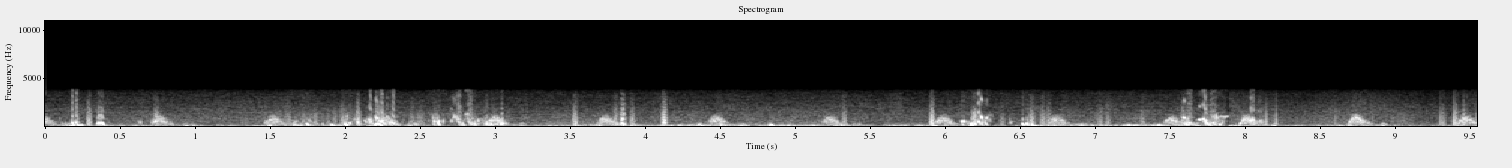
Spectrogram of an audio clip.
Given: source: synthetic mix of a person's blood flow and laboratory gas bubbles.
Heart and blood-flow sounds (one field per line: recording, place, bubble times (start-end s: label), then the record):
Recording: Doppler ultrasound of blood flow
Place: subclavian vein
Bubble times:
0.10-0.29 s: bubbles
0.33-0.44 s: bubbles
0.61-0.67 s: bubbles
1.62-1.88 s: bubbles
1.97-2.40 s: bubbles
2.45-2.50 s: bubbles
2.55-3.09 s: bubbles
6.08-6.34 s: bubbles
6.41-6.62 s: bubbles
7.56-7.91 s: bubbles
8.00-8.14 s: bubbles
From the record:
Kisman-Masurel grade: 222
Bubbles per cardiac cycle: several, 3 to 8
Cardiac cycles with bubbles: 10 to 50%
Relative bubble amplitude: moderate (0.250 to 0.450)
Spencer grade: 2 (many but less than half of the cardiac periods contain bubble signals, singularly or in groups)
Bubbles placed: anywhere in the cardiac cycle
